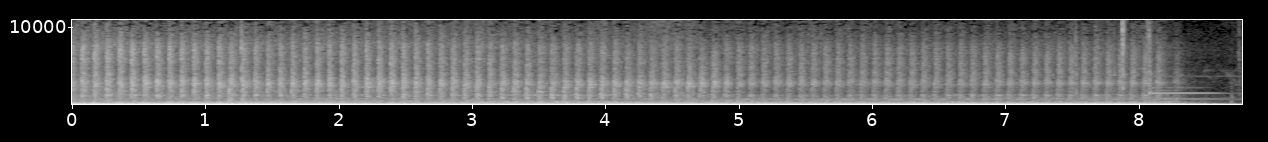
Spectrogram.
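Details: 2001 WS6 LS1 5.7L V8 idling after running out of oil (pressure 30 to 0), refilled: rapid tick about 160 per minute, stopping at shutoff; earlier only at high rpm, cause unclear.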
